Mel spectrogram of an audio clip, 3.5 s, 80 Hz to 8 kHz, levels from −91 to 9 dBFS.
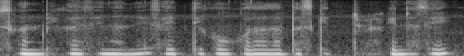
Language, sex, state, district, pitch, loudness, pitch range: Nagamese, female, Nagaland, Dimapur, 215 Hz, -16 LUFS, 210-220 Hz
